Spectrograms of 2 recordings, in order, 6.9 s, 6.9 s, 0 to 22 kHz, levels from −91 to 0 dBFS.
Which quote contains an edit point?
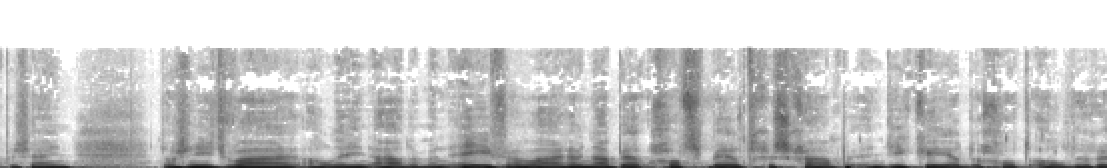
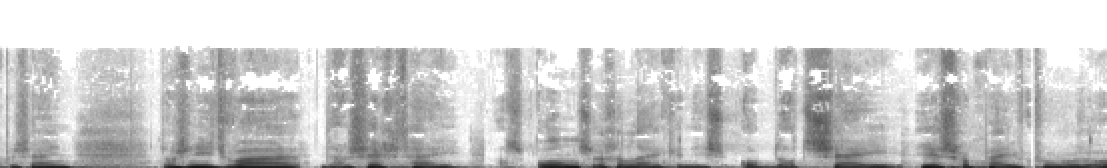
second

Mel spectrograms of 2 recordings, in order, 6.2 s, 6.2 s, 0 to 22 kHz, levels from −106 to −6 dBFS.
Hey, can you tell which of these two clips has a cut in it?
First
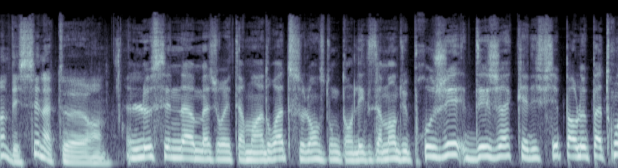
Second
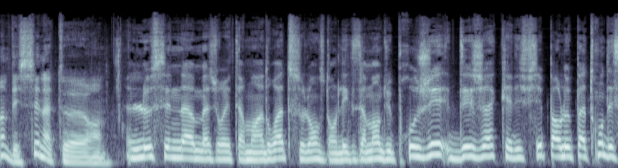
second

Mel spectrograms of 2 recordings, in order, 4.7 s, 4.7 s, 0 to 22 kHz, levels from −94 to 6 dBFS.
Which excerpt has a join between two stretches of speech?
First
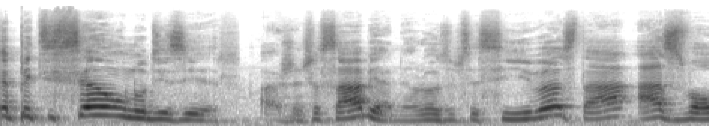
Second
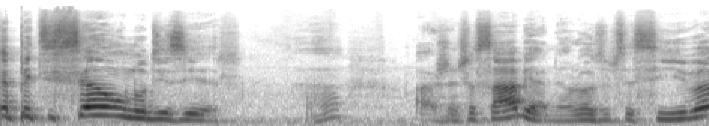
first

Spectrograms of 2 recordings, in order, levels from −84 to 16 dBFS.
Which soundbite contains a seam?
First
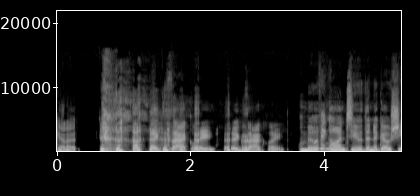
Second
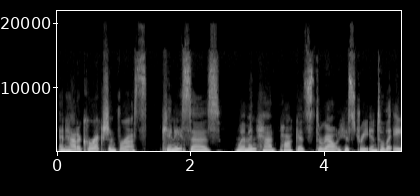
first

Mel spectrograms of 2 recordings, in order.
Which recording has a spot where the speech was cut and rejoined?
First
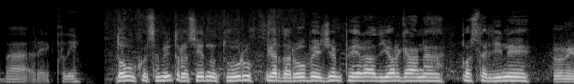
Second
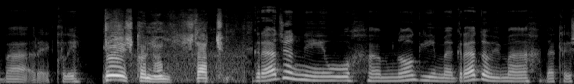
second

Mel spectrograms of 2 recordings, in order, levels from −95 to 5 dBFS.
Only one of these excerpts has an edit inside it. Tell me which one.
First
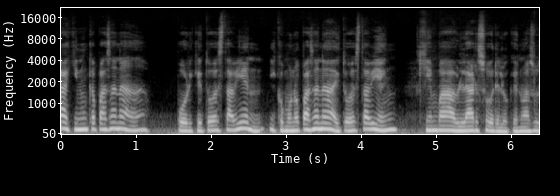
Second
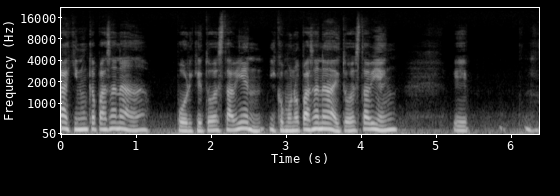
first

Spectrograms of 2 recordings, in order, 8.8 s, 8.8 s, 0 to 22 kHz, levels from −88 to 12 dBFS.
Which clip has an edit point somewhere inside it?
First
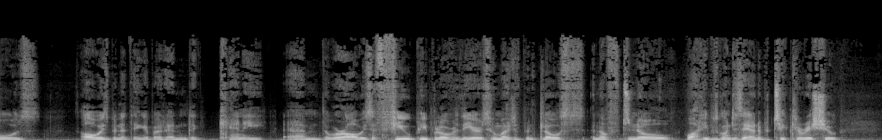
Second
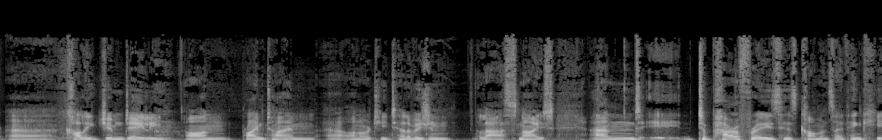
first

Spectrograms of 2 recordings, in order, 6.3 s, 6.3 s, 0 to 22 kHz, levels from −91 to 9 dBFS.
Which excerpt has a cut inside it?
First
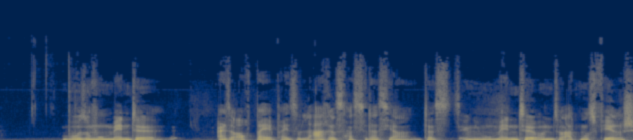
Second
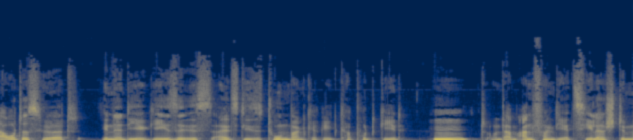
second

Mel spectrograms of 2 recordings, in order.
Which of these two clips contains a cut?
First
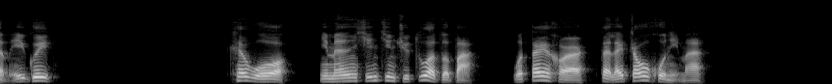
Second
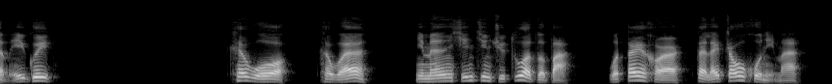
first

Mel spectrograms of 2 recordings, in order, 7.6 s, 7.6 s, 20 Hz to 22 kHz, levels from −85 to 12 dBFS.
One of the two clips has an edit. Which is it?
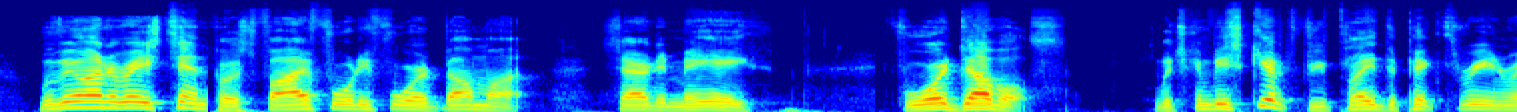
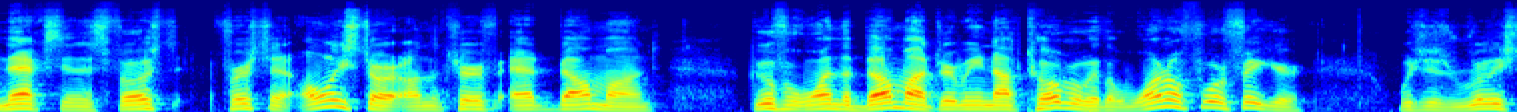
first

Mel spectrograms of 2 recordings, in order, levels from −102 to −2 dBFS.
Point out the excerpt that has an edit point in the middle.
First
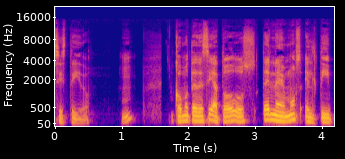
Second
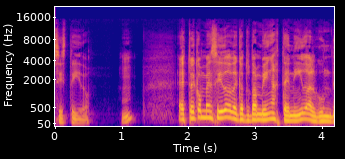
first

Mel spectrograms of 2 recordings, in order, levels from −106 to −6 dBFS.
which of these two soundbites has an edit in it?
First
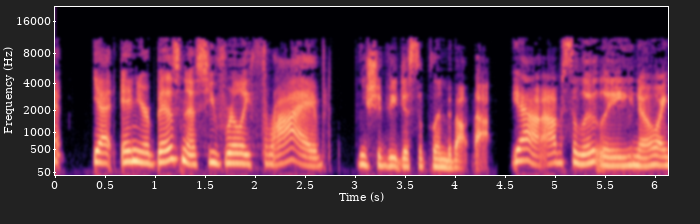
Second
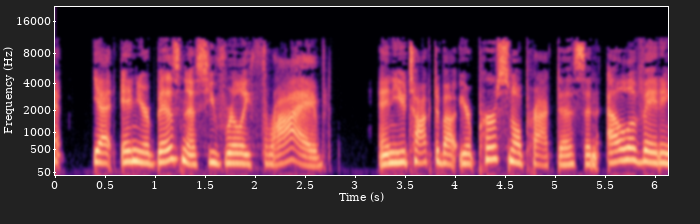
first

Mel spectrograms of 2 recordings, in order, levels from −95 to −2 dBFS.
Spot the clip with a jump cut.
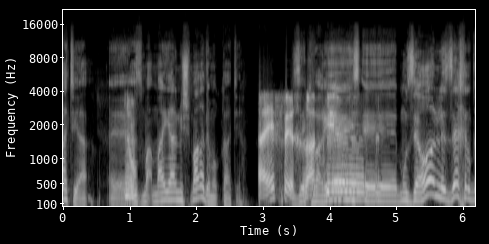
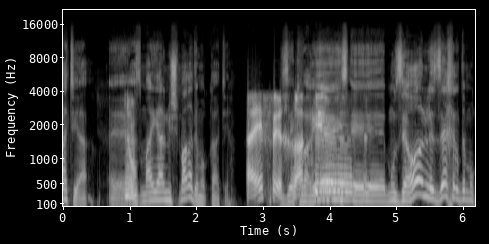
second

